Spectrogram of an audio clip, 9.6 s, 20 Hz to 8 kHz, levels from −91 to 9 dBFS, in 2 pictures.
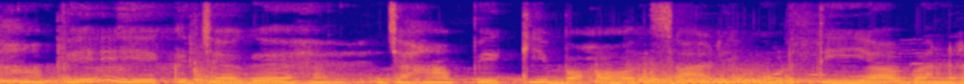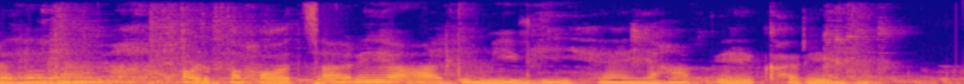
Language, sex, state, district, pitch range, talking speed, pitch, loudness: Hindi, female, Bihar, West Champaran, 200-225 Hz, 150 wpm, 215 Hz, -14 LUFS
